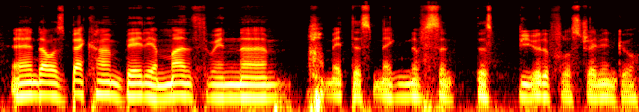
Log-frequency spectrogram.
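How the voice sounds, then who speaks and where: At a moderate pace, a man talks with a South African accent. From South Africa, east coast. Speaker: financial advisor. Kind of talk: personal introduction talk. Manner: halting, many fillers.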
